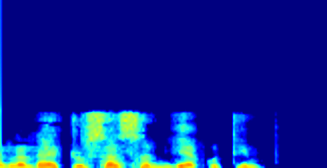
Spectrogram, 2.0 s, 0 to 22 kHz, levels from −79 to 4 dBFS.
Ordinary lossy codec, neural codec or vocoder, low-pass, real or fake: AAC, 32 kbps; none; 7.2 kHz; real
